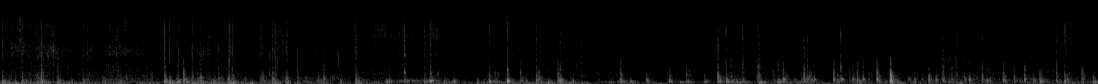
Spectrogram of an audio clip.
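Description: Long nails tap the thin plastic canopy of a clear PVC bubble umbrella, at the sides and top, held over the microphone. The result is a quiet, fast, uneven patter of soft, dull ticks that are mostly low and thumpy, with brief bright clicks that die away almost instantly.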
